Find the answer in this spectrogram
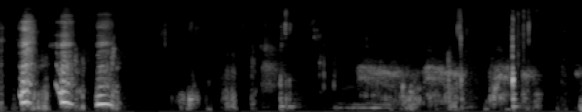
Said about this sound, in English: Someone has crows at their home.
